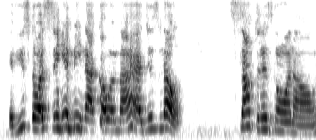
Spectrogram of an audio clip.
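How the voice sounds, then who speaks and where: A woman talks at a high pitch. Her pace is moderate, with ordinary pitch variation. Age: 70s. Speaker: talk show host. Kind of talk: casual chat.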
